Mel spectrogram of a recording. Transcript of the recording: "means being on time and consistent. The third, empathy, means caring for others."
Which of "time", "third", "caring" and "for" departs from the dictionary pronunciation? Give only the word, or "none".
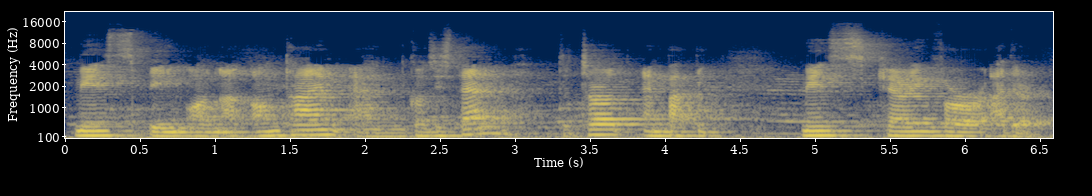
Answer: third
